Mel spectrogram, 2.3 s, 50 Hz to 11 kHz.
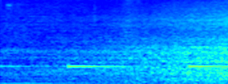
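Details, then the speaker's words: Hail-damaged salvage auction car with 58,000 miles showing change-oil-soon: fires right up into an even, steady low idle with no ticks, misses or knocks; goes right into gear. "And it fired right up."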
